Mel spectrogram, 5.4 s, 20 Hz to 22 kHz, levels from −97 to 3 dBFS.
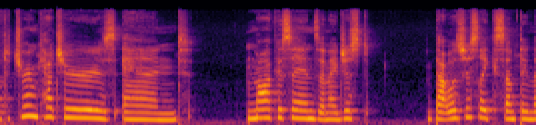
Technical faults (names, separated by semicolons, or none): none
